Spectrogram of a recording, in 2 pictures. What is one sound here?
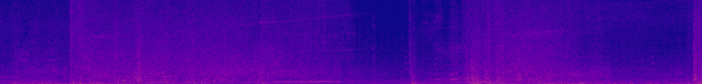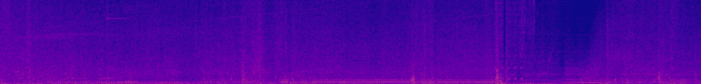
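Water splashes and sprays under speeding wheels.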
